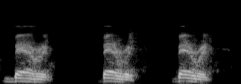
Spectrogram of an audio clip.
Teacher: La primera es bilabial oclusiva con los dos labios y con un golpe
